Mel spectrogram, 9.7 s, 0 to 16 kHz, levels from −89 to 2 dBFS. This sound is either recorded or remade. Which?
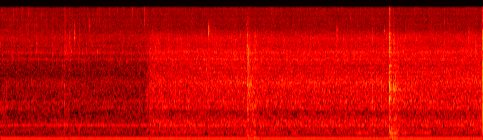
recorded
